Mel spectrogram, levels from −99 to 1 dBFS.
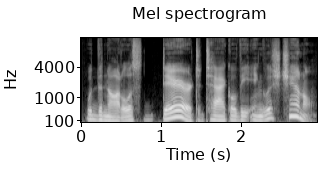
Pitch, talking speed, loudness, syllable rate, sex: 130 Hz, 185 wpm, -18 LUFS, 5.0 syllables/s, male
